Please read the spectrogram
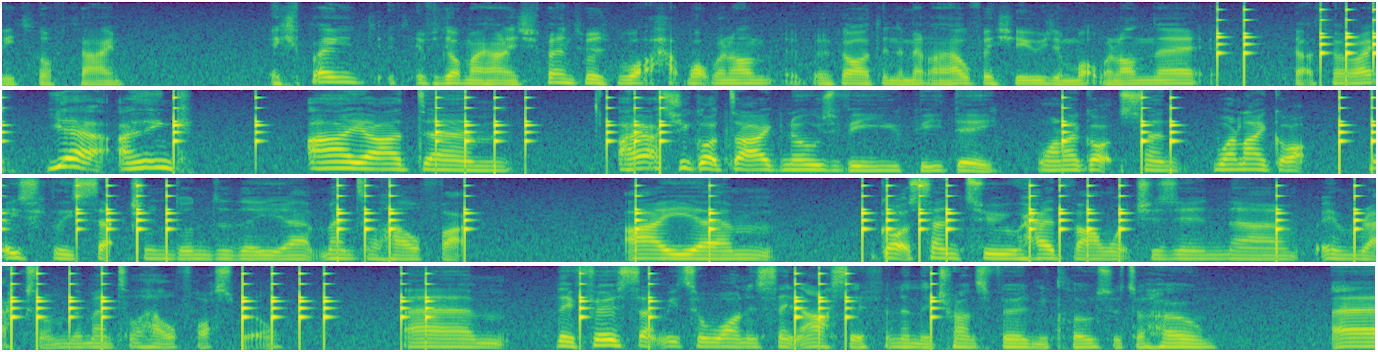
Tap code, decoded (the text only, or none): HAS BILATERAL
